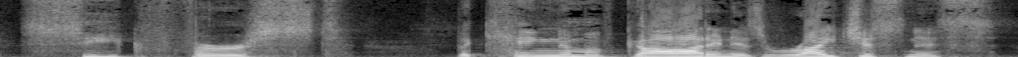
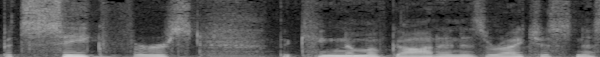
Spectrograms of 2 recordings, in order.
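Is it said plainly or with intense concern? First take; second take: intense concern; plainly. First: It is said intensely, with urgent concern. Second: It is said in a plain, calm way.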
